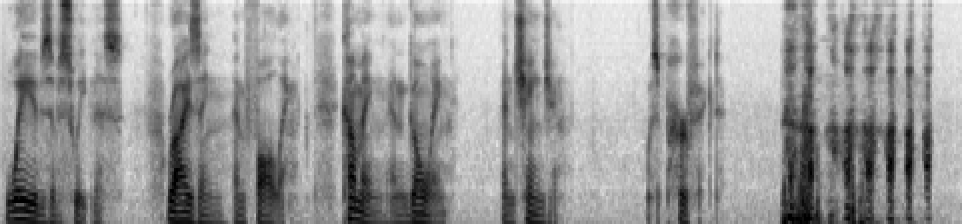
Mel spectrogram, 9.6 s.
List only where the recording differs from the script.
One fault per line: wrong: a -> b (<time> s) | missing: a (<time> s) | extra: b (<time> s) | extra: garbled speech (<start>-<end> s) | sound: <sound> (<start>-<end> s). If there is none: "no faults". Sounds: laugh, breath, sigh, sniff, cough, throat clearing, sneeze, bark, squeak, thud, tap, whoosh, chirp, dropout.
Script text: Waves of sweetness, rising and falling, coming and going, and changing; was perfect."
sound: laugh (7.8-9.3 s)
